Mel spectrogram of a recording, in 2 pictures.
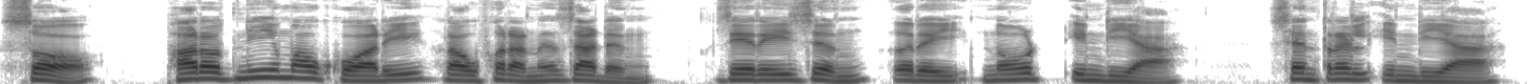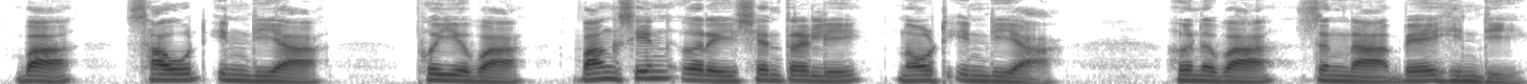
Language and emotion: Bodo, neutral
